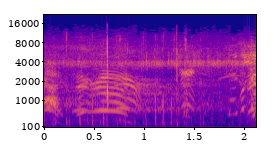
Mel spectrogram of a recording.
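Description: Spectators shouting short calls of encouragement, several voices overlapping, with a few sharp knocks among them.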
